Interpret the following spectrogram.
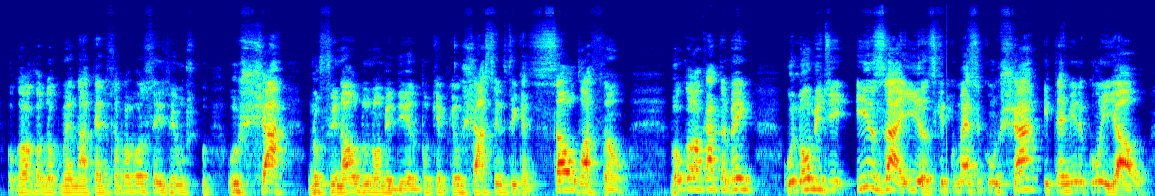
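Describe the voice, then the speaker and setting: A man's voice: on the high side, expressive, a bit bright. Man teaching letters at a whiteboard. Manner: deliberate, spells out letters while pointing. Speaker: Bible teacher.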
